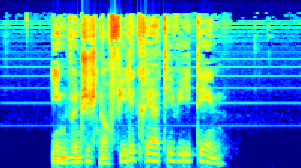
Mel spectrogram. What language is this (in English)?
German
